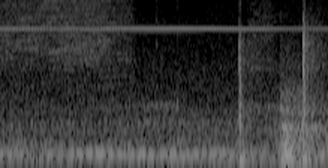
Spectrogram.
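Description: Chalk on a chalkboard, faint: a soft high hiss of a drawn stroke over the first second, then two short taps near the end, over a steady low room hum.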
